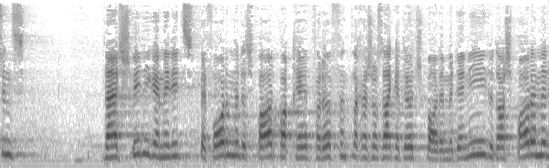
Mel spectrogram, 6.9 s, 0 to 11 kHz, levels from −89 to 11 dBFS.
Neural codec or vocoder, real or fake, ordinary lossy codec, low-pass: none; real; none; none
